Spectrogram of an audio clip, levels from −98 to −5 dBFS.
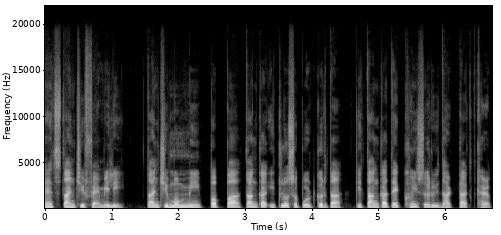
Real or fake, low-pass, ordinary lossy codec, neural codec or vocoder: fake; 19.8 kHz; none; vocoder, 44.1 kHz, 128 mel bands, Pupu-Vocoder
